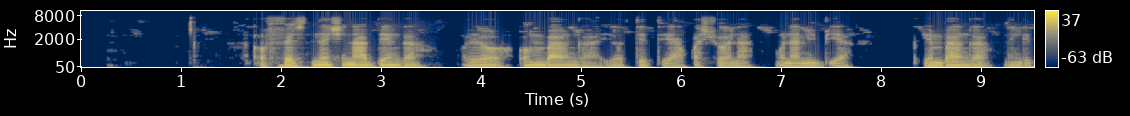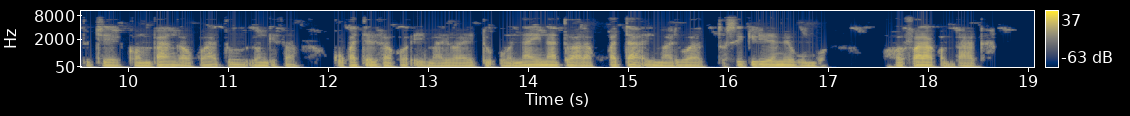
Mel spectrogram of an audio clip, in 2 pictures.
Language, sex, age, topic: Oshiwambo, male, 18-24, finance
